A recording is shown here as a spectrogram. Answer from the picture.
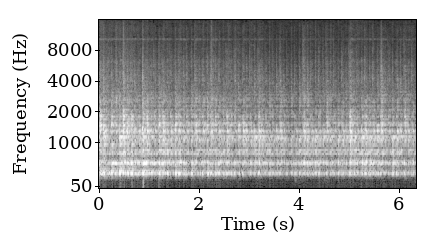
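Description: Uzbek doira, a frame drum with metal rings inside, played solo: a couple of deep bass strokes in the first second, then a sustained fast roll with the rings jingling in a continuous shimmering wash.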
